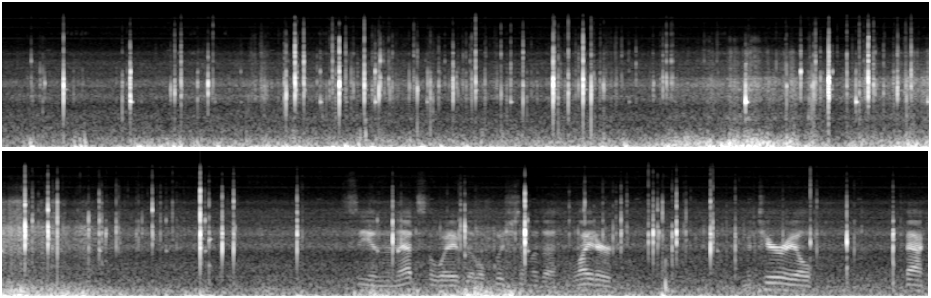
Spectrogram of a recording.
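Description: Rain drops ticking sharply and irregularly on the camera over the steady wash of heavy surf and wind; the low rumble of the surf swells up about halfway through and again shortly after.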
